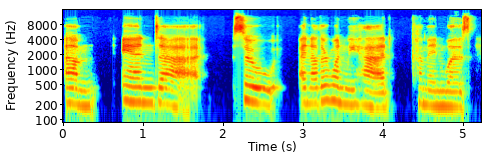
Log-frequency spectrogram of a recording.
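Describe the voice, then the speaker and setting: A woman's voice: medium pitch, fairly even intonation, slow pace, a bit bright. A woman moderating a talk, reading out audience questions in a polite, slightly hesitant way. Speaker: event moderator.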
